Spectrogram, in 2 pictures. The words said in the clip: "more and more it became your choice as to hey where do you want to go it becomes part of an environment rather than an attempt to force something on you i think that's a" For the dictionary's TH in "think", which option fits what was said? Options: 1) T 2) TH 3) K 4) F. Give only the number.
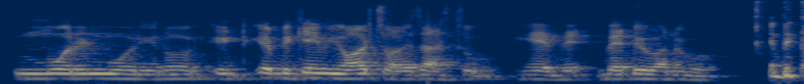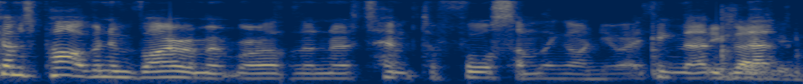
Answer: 2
